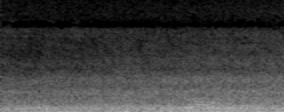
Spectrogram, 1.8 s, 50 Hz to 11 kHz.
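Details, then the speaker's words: Newly installed Pioneer mini-split outdoor unit on 240 V, first power-on set to 73: low steady hum and even whir, no rattles or surges; normal running. "Let's power it on. I can turn it off. Power. 73. Oh. 73. I hear it running."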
